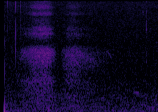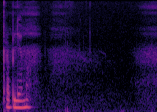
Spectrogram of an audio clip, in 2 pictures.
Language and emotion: Russian, sad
